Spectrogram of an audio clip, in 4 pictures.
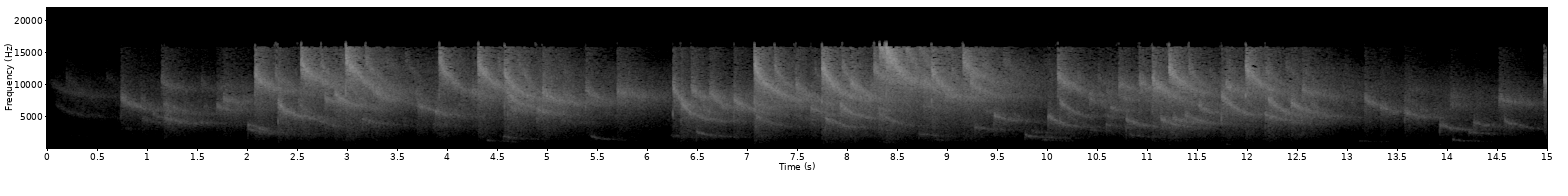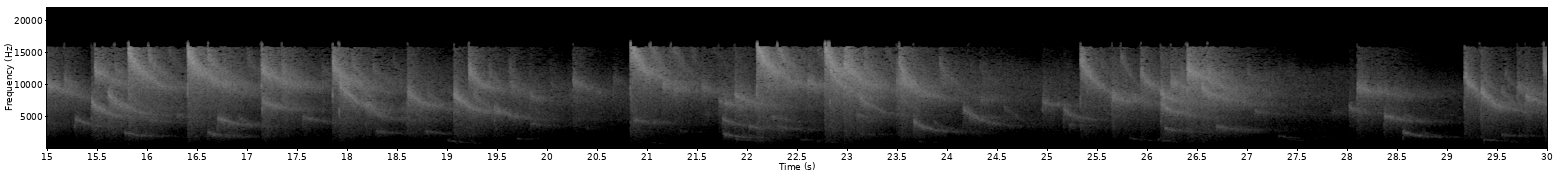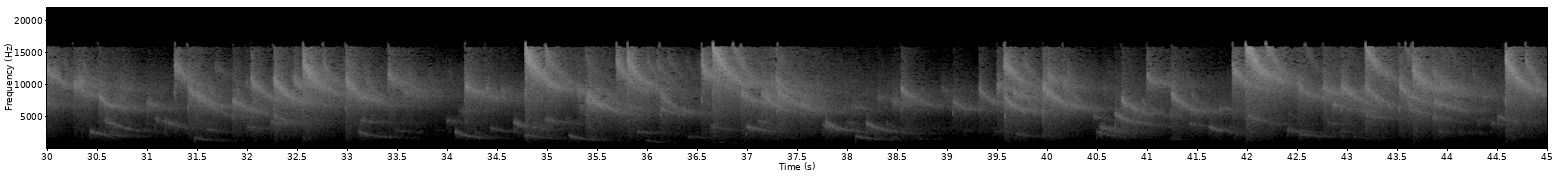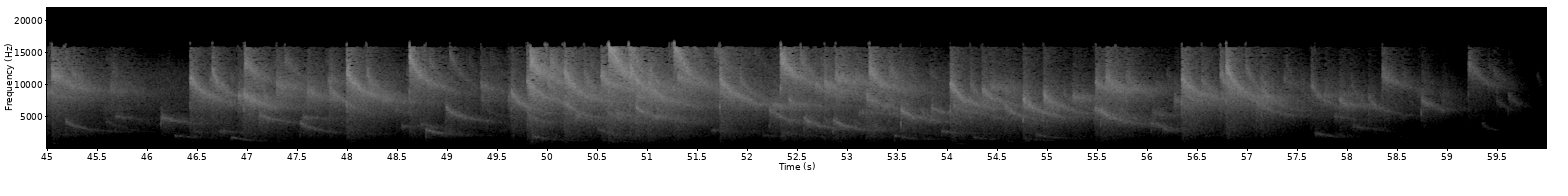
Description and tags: This sample is part of the "Space Drone 3" sample pack. 1minute of pure ambient space drone. Jungle atmosphere, but form outer space.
